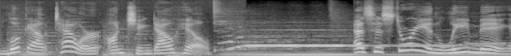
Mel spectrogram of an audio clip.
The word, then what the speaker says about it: Qingdao: better known to drinkers around the world as Ching da when German Workers built the local Railroad and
